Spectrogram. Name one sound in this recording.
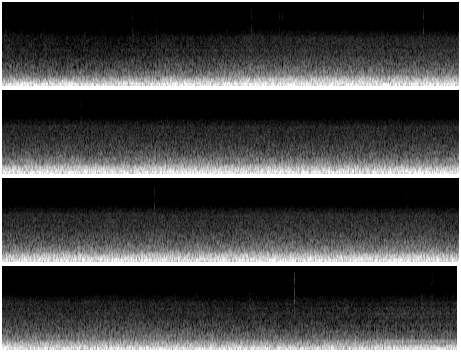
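An airliner's wheels rumble over the runway.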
